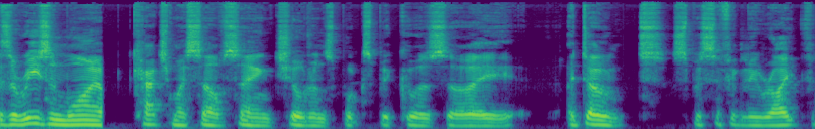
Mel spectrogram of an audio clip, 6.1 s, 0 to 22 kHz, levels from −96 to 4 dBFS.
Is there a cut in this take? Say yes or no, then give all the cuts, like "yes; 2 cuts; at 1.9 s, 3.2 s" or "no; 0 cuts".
no; 0 cuts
